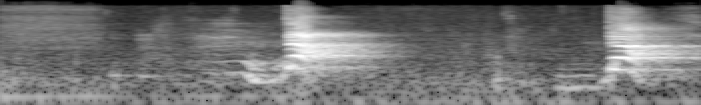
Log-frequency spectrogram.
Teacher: La consonne D, par exemple, se prononce en donnant du bout de la langue au-dessus des dents d'en haut.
